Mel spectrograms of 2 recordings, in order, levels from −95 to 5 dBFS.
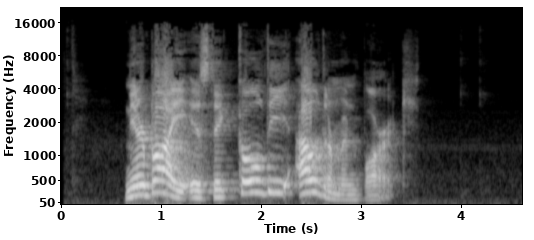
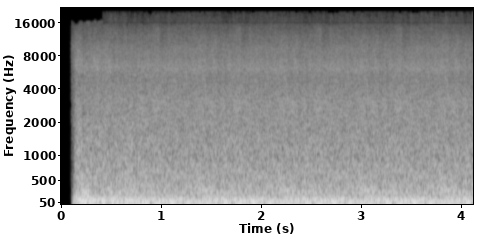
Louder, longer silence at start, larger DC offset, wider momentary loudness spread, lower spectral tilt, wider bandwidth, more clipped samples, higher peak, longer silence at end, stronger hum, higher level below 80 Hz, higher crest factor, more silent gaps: about the same, -13 LUFS vs -13 LUFS; first, 0.65 s vs 0.1 s; neither; first, 14 LU vs 1 LU; about the same, -5 dB/octave vs -4.5 dB/octave; second, 15.5 kHz vs 19 kHz; neither; about the same, 0 dBFS vs 0 dBFS; first, 1.3 s vs 0 s; neither; second, -54 dBFS vs -14 dBFS; first, 16 dB vs 10 dB; neither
